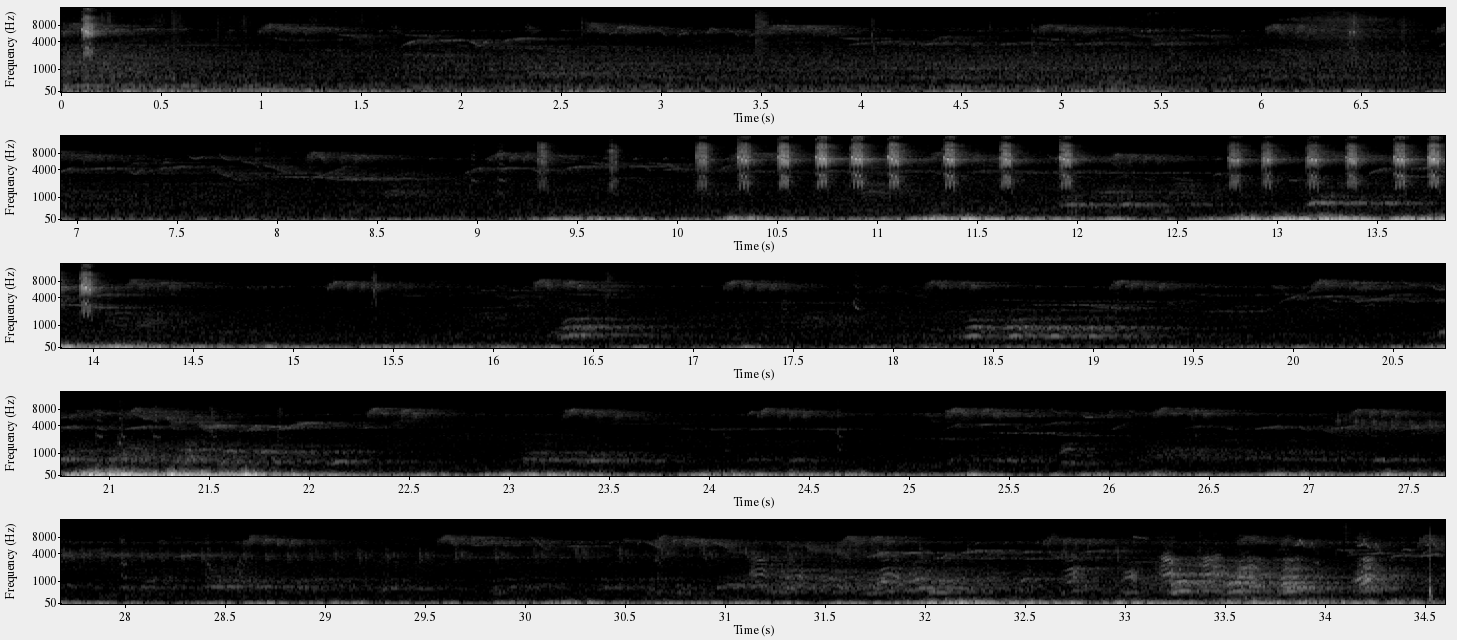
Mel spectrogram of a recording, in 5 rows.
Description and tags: forest-bird (1)
Birds in the forest in the morning in the mountains of Darjeeling, Bengal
